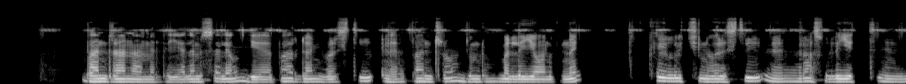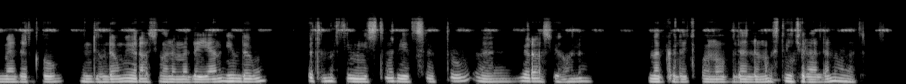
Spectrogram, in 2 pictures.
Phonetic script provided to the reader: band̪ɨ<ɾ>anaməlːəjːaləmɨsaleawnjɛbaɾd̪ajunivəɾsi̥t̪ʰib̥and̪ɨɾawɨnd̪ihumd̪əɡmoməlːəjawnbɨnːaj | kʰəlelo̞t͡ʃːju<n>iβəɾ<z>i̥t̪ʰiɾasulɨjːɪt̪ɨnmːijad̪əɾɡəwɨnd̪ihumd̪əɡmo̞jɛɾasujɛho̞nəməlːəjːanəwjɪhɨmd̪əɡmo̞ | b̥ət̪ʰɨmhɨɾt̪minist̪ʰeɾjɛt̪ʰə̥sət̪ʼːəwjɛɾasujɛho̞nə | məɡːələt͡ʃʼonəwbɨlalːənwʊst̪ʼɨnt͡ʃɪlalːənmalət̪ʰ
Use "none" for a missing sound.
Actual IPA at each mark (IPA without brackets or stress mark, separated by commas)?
ɾ, n, s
